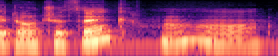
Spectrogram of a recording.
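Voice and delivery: usual speaking voice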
